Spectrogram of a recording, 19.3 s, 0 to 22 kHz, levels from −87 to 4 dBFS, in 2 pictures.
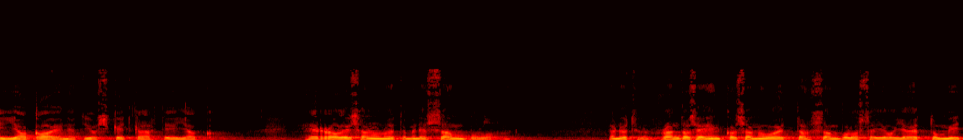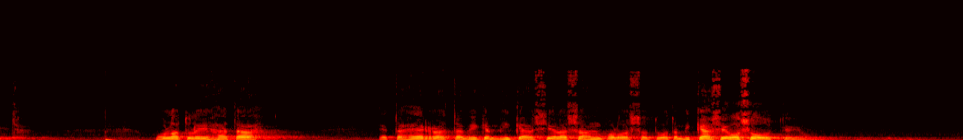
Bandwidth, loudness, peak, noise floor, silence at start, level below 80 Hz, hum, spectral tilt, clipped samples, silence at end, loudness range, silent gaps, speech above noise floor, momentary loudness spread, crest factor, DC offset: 11.5 kHz; -37 LUFS; -20 dBFS; -66 dBFS; 0 s; -68 dBFS; none; -8 dB/octave; under 0.1%; 0.7 s; 4 LU; none; 30 dB; 15 LU; 18 dB; under 0.1%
